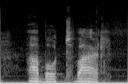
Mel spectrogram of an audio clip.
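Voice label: "abbotoir", Dutch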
